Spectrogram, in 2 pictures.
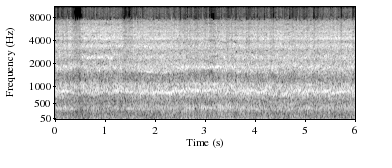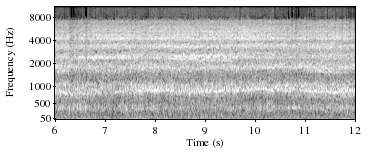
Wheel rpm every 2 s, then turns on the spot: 210, 220, 210, 210, 220, 230.
none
